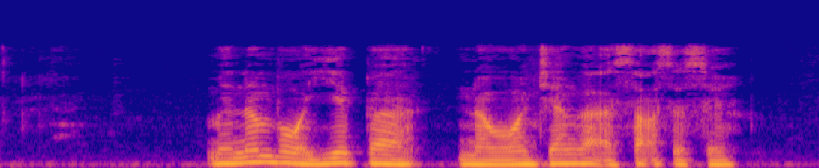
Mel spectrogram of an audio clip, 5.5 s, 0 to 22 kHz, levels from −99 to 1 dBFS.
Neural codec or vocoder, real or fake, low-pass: none; real; 7.2 kHz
